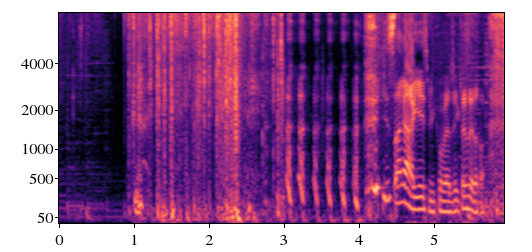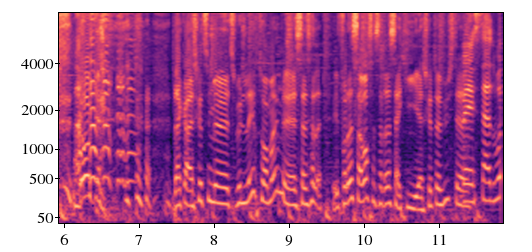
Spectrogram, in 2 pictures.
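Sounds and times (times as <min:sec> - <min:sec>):
letter paper being unfolded into microphone: 0:00.9 - 0:03.4
speech: 0:01.0 - 0:01.3, 0:04.4 - 0:11.8
laughter: 0:02.6 - 0:04.8, 0:05.4 - 0:07.6.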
